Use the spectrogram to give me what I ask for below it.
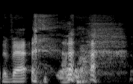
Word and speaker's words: Nevada: Nevada.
